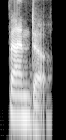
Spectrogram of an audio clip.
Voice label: "pander", Indian; Dictionary

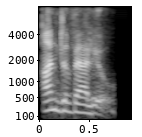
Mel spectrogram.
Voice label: "undervalue", Indian

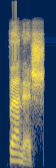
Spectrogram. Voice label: "vanish", Indian

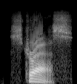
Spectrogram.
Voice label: "stress", American

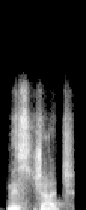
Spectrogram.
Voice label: "misjudge", Indian

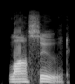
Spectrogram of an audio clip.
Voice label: "lawsuit", American

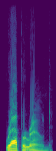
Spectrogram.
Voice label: "wraparound", American

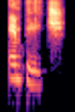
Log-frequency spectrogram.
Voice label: "impeach", Indian

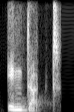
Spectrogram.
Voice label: "induct", Indian

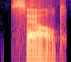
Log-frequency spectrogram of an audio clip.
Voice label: "Celt", American

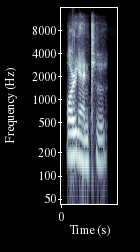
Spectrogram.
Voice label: "oriental", Indian

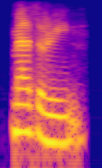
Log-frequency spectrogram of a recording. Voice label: "mazarine", Indian

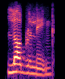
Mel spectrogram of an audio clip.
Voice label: "logrolling", Indian

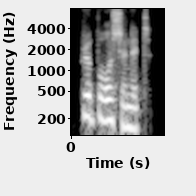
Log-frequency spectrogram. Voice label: "Proportionate", Indian; Dictionary

